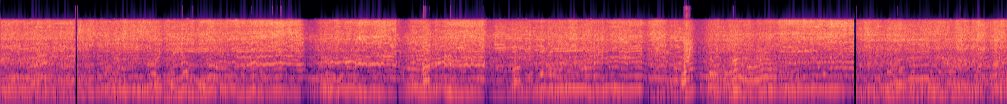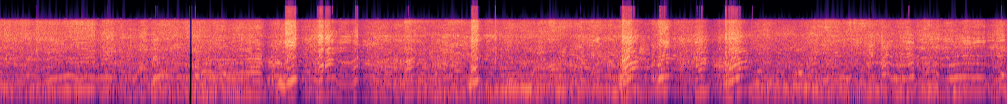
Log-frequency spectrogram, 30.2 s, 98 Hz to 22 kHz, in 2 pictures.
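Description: Several 125 cc two-stroke motocross bikes racing on a dirt track, their engines revving up and down over one another as riders accelerate, shift and jump. About two-thirds of the way through, bikes rev hard close by in a series of louder, sharper bursts.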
